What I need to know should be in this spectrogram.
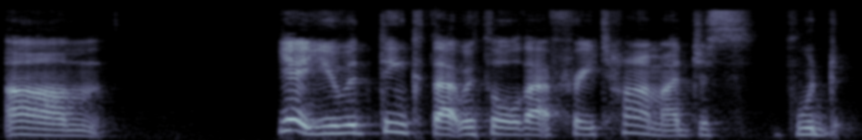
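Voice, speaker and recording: A woman's voice: on the low side, a little slow, a bit bright. A woman co-hosting a casual podcast chat, often laughing as she talks. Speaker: podcast co-host and writer.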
